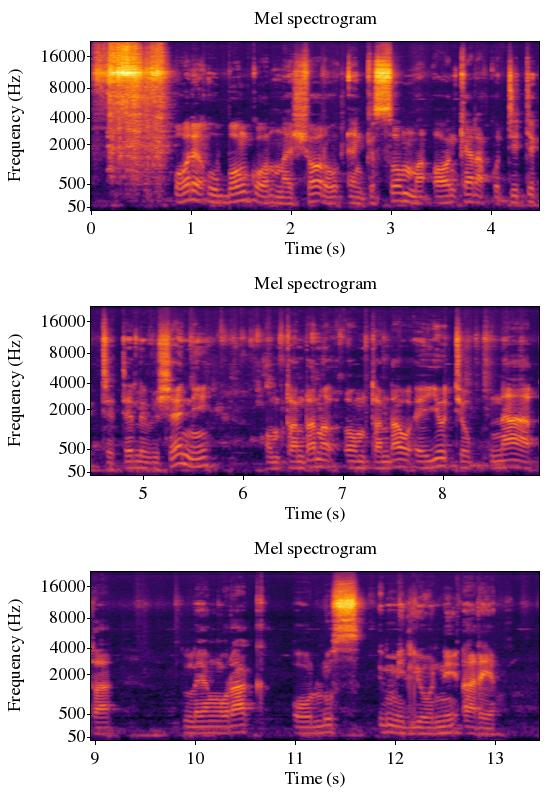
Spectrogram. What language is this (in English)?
Masai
